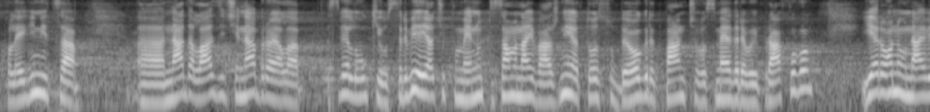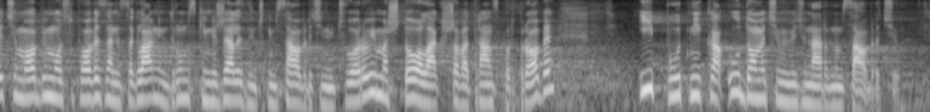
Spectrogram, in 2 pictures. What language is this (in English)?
Serbian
